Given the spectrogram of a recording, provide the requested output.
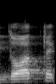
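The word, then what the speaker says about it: ض: এই দোয়াদটা কিভাবে উচ্চারণ হবে? দোয়াদটা আমাদের জিহ্বার গোড়া উপরের মাড়ির দাঁতের সঙ্গে লাগবে, জিহ্বার গোড়া উপরের মাড়ির দাঁতের সঙ্গে।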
